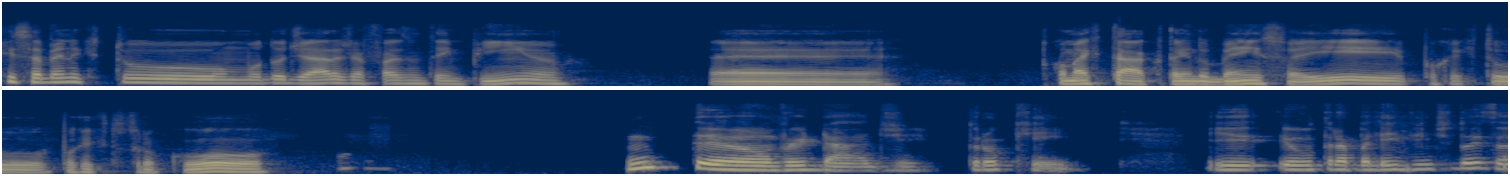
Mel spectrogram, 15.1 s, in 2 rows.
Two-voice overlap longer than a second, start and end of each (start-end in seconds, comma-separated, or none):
none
